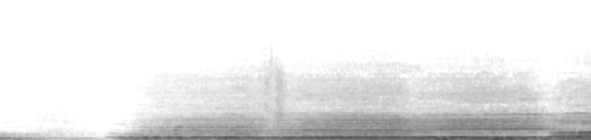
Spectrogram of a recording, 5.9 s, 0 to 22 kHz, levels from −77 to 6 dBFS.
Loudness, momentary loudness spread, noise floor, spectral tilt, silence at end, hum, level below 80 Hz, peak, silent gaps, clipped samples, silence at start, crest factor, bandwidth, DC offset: -23 LUFS; 7 LU; -55 dBFS; -5 dB/octave; 0 s; none; -66 dBFS; -10 dBFS; none; under 0.1%; 0 s; 14 dB; 13 kHz; 0.1%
